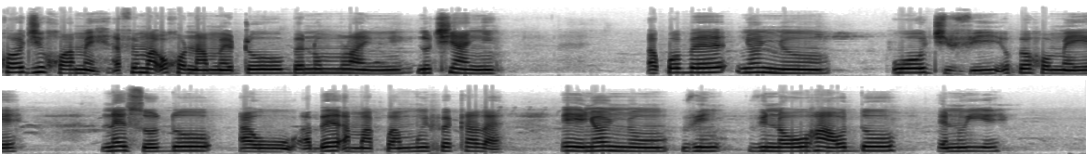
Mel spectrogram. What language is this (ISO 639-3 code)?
ewe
